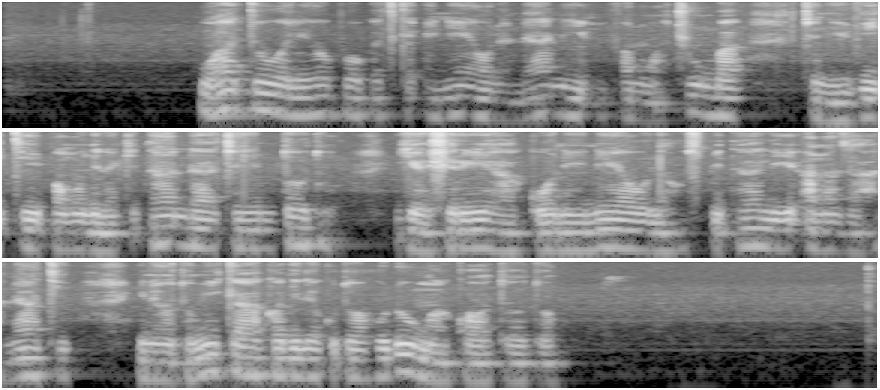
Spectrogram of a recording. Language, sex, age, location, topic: Swahili, male, 25-35, Dar es Salaam, health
